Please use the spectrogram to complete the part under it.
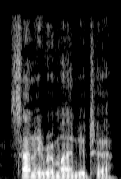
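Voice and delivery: ordinary delivery

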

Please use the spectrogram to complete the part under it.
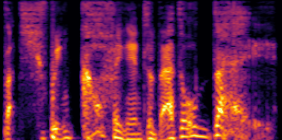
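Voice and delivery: villain squirming out of it; whining villain. A narrator's reading. Villain objects to the handkerchief.

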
